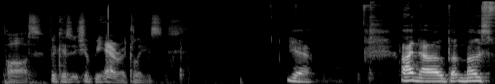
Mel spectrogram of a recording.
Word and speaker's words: Heracles: And also getting the name wrong. We'll ignore that part because it should be Heracles.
